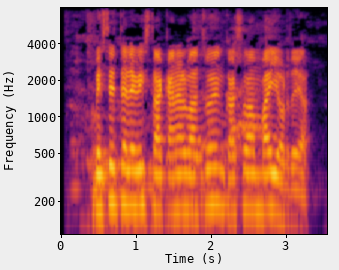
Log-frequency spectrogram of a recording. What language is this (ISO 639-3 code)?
eus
